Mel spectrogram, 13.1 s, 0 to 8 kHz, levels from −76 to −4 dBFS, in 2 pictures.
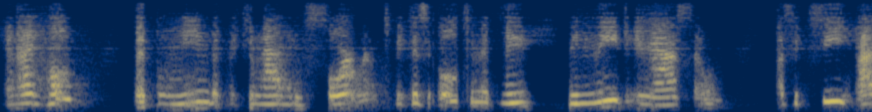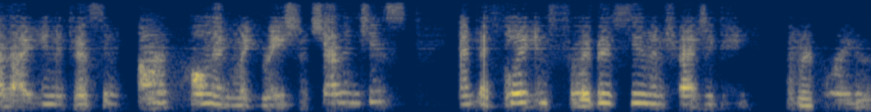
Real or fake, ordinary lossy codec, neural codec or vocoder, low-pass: fake; none; codec, 44.1 kHz, 0.9 kbps, DAC; 7.2 kHz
